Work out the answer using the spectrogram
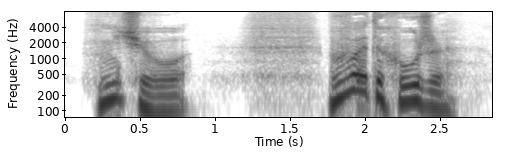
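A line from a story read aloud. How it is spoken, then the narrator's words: Sighing. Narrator (Russian): вздохнула Люся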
